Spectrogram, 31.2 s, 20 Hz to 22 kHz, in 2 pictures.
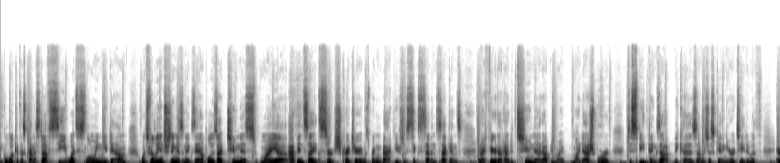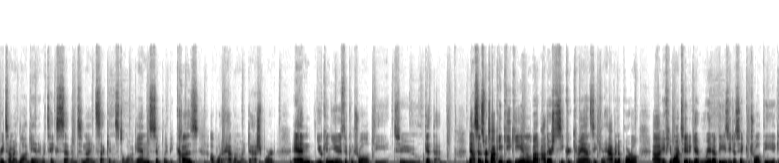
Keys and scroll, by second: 30.9 ctrl+alt+d.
